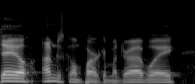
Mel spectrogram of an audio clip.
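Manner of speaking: ordinary talk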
